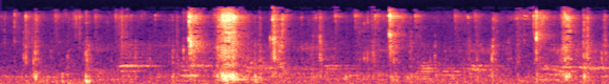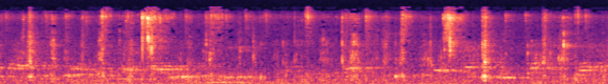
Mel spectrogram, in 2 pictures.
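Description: Close-up eating sounds: a man chewing roast chicken and rice with his mouth, lip smacks and wet mouth clicks coming irregularly, a few every second, loudest about two seconds in.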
